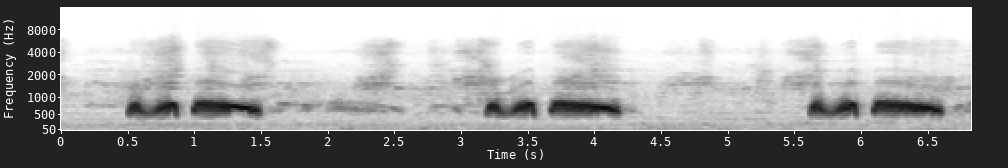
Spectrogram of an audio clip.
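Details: Decoy-training 'thúc gù' cooing of a spotted dove, used to bring birds in to a trap: three deep two-part phrases about two and a half seconds apart, each a quick double hoot then a longer, falling coo.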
